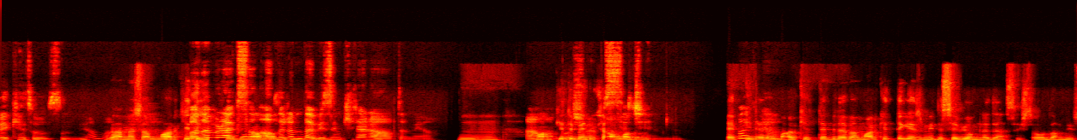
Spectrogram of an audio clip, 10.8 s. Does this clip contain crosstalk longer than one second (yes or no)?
yes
